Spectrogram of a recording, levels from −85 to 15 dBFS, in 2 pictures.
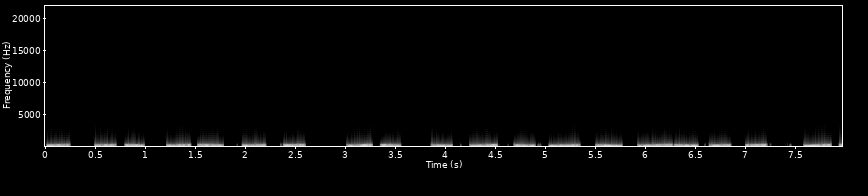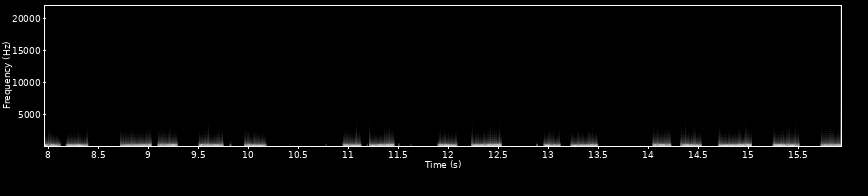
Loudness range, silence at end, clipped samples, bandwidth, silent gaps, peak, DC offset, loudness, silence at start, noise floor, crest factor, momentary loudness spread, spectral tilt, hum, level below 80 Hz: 3 LU; 0 s; under 0.1%; 1 kHz; 2.96-3.00 s; -4 dBFS; under 0.1%; -21 LUFS; 0 s; under -90 dBFS; 16 dB; 8 LU; -16 dB/octave; none; -42 dBFS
